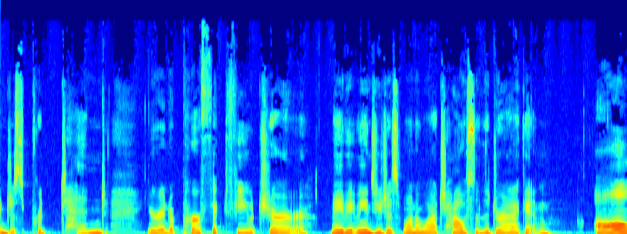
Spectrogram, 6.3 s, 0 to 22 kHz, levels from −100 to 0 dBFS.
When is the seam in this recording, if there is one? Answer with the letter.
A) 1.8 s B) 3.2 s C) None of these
B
